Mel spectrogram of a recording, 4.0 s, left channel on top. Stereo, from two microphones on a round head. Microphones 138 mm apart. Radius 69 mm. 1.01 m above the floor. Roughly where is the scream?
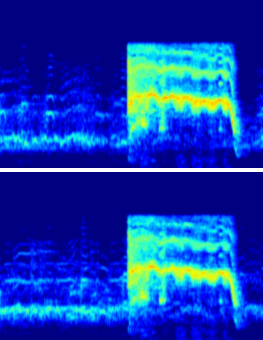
Left.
